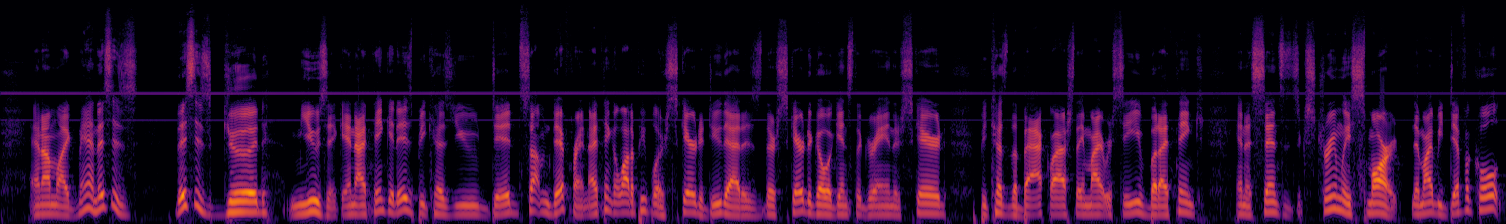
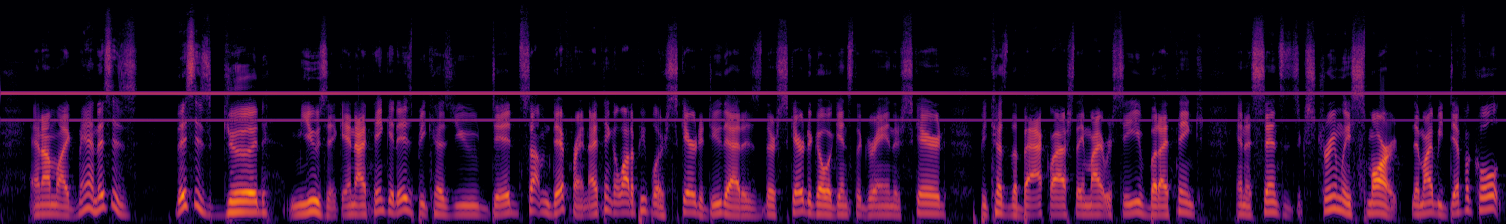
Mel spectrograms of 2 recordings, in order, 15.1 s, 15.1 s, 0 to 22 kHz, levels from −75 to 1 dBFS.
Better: first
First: high-pitched whine; faint; throughout; 4.5 kHz, 25 dB below the speech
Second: high-pitched whine; loud; throughout; 4.5 kHz, 8 dB below the speech

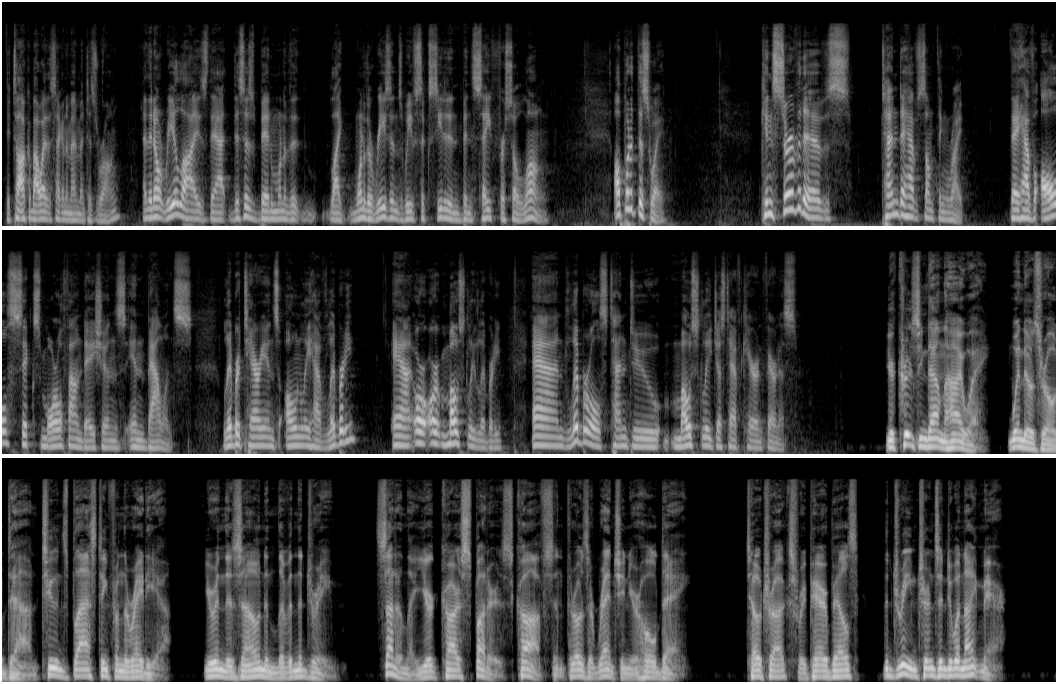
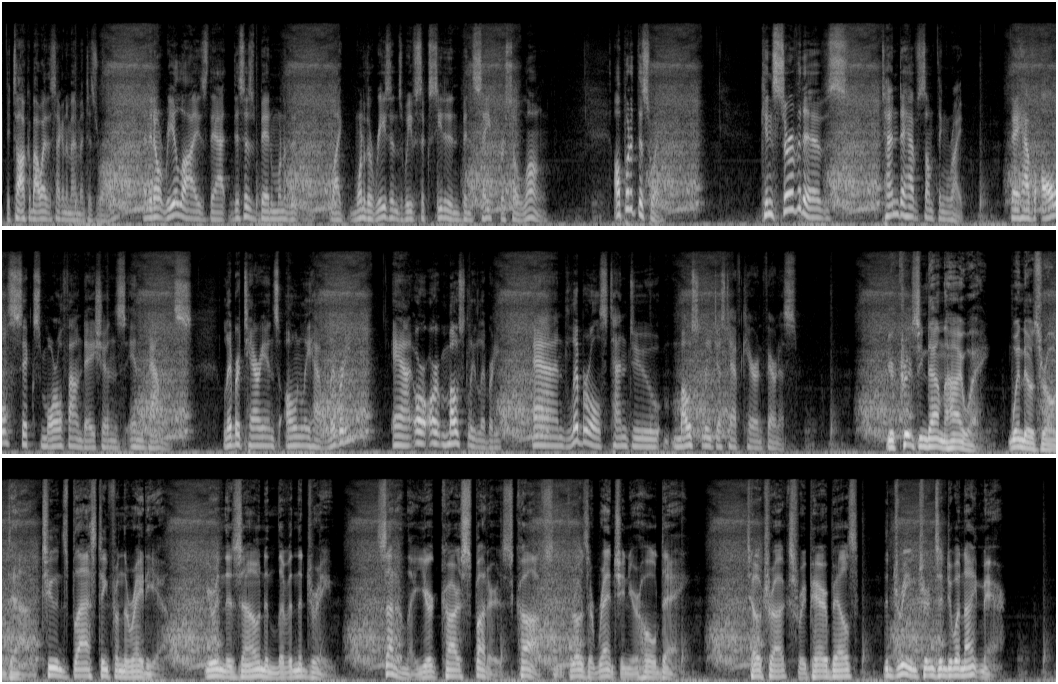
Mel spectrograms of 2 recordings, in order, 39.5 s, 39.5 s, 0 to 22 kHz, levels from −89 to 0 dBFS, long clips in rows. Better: first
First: none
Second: hiss; loud; throughout; 9 dB below the speech

